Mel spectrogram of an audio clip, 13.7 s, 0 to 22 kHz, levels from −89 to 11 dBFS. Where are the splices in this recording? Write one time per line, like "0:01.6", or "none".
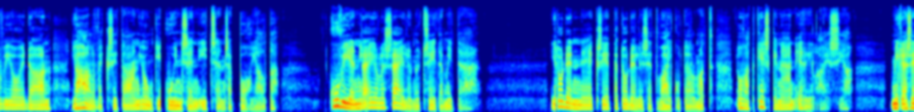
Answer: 0:02.4
0:05.4
0:08.3
0:09.3
0:11.0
